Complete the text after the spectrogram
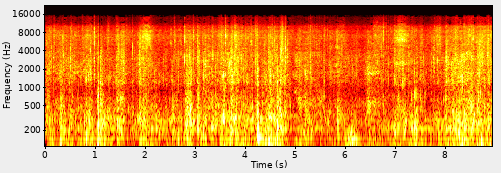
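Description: A bicycle rattles and clanks over roots and rocks.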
